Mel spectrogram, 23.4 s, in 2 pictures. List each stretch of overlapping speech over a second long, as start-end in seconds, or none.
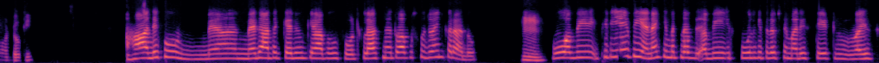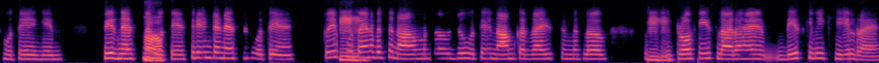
none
